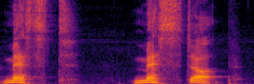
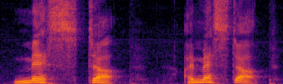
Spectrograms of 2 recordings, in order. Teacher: Also, notice the pronunciation. The ED is a T sound.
